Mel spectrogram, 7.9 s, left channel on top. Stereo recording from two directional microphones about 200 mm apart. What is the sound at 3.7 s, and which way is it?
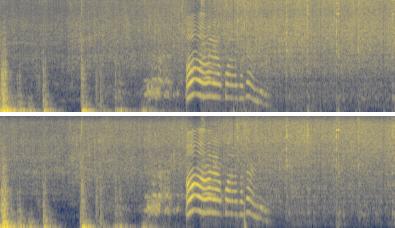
Speech, 10° left (ahead or behind).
